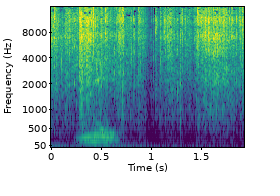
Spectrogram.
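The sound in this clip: A plastic bag of LEGO X-Wing pieces crinkles and rustles for about two seconds, a broad papery texture, with a short voiced sound near the start.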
